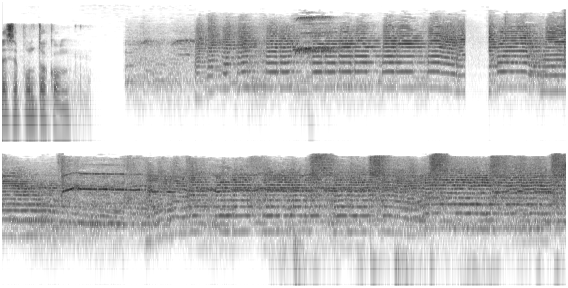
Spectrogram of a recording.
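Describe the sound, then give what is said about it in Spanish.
A large crowd of Boca Juniors football fans chants and sings together in a stadium, loud and sustained, with a couple of brief cuts in the roar. “Eso que está sonando es la hinchada de Boca Juniors.”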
